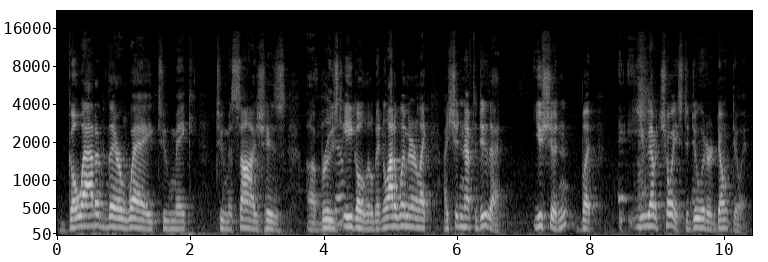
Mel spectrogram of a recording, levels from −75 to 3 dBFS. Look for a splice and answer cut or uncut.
uncut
